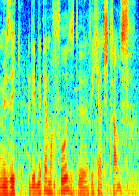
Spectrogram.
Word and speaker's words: Strauss: des métamorphoses de richard strauss je prononce à l'allemande donc pour orchestre à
